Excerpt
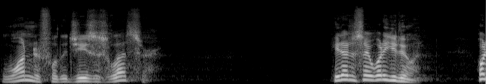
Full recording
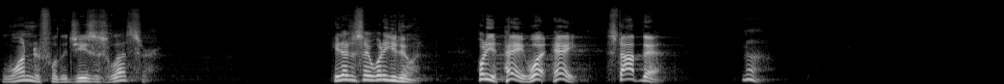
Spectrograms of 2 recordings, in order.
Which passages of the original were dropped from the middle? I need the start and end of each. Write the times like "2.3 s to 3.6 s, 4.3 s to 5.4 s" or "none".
none

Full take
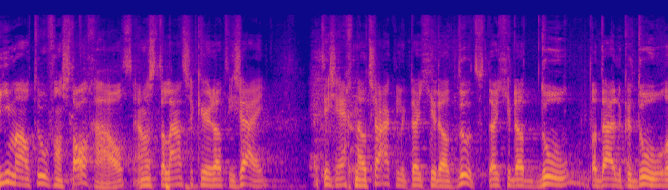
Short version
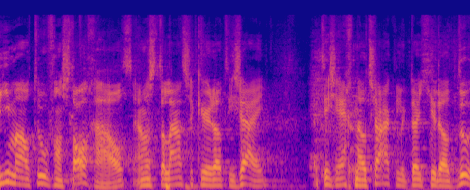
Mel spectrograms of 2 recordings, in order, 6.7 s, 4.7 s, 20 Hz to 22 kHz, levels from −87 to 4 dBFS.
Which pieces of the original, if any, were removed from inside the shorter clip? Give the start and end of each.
none

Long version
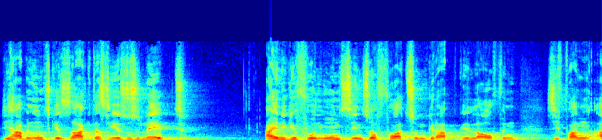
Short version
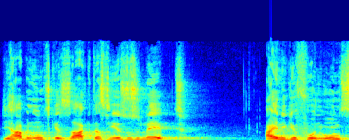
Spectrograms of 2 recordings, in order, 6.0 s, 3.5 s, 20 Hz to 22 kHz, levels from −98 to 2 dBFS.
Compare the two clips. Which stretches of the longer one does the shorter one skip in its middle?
none

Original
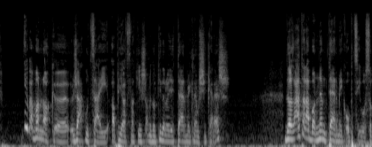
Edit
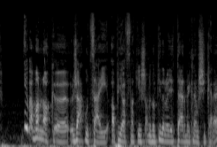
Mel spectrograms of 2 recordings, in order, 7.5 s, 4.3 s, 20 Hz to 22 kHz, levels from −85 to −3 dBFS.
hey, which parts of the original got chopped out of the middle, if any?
none

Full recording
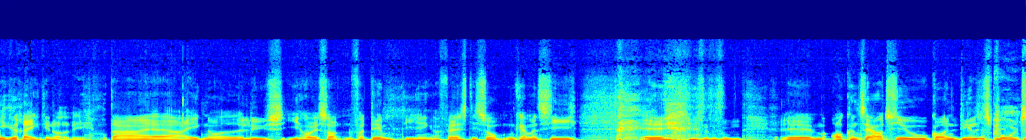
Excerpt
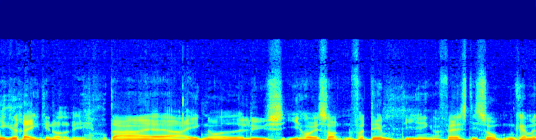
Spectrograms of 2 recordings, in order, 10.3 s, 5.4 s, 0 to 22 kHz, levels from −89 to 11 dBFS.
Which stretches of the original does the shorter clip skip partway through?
none

